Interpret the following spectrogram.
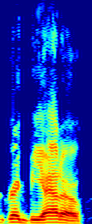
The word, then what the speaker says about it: Greg Beato: I did not mention your co-author, Greg Beato. That is the way he pronounces his name, right?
